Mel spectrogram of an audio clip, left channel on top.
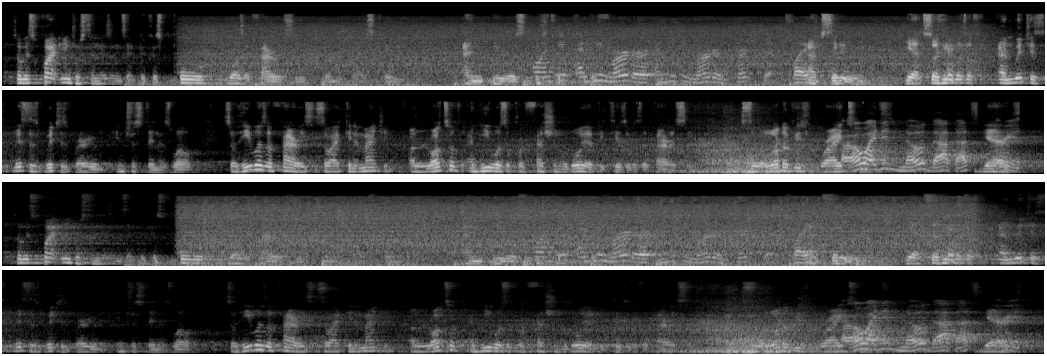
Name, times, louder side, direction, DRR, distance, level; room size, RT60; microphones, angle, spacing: voice 1, 0.1-4.0 4.6-5.6 8.1-8.6 9.0-9.6 10.0-12.3 12.7-17.4 17.8-19.1 20.2-20.5, left 6 dB, 85° left, 14 dB, 0.5 m, -24 dB
sound 1, 1.2-8.6, equal, 15° right, 2.5 m, -35 dB
sound 2, 1.7-9.8, right 4 dB, 60° right, 2.3 m, -31 dB
voice 2, 5.3-8.4 9.5-9.6 18.8-20.6, left 3 dB, 25° left, 9 dB, 0.4 m, -26 dB
Skateboard, 14.4-19.9, equal, 70° left, 4.6 m, -33 dB
25.0 x 15.0 x 3.0 m, 2.6 s
head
